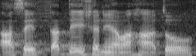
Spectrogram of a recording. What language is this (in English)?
Sanskrit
